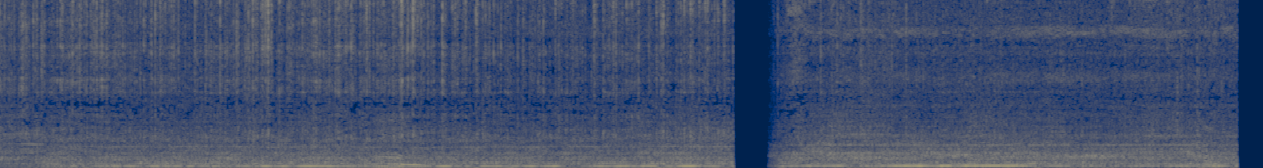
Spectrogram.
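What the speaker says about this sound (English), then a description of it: "put the lid, blend all these guys" A kitchen blender whirs steadily, blending broccoli soup with heavy cream, a constant motor drone that cuts out briefly and starts again, loud and close, with no talking.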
